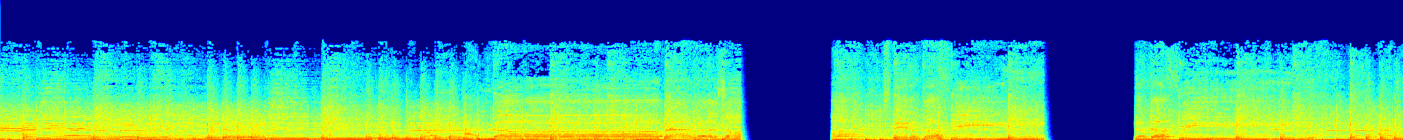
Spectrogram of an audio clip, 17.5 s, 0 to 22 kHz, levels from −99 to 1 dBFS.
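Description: At 9.25 to 10.41 s and again at 13.04 to 14.20 s, the sound trails off into a brief fading buzz, then about 1.03 s of silence, resuming without the lost stretch, likely a long network dropout. Waveforms show flat near-zero gaps; spectrograms show blank columns.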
